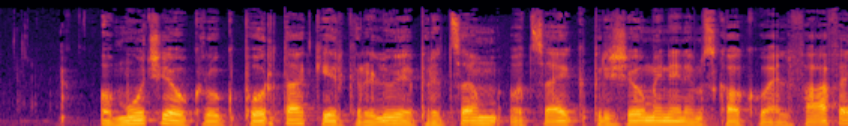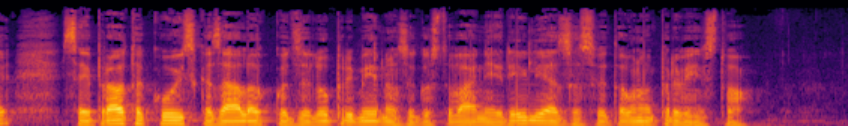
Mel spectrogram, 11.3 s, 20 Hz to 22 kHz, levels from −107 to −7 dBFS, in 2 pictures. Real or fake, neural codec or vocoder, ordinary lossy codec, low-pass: real; none; MP3, 64 kbps; 19.8 kHz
